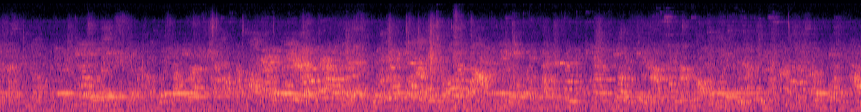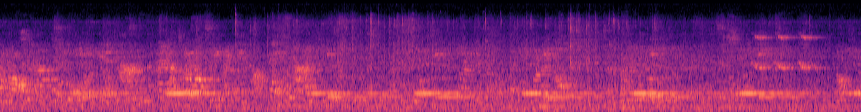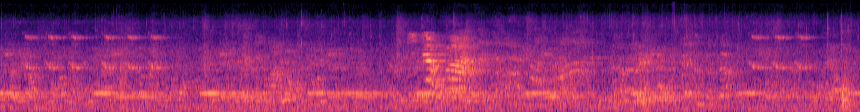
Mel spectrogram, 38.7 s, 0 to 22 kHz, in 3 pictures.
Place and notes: Fengshan Station - Platform
in the station platform waiting for the train, Sony Hi-MD MZ-RH1, Rode NT4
